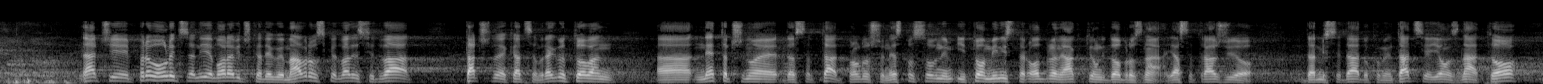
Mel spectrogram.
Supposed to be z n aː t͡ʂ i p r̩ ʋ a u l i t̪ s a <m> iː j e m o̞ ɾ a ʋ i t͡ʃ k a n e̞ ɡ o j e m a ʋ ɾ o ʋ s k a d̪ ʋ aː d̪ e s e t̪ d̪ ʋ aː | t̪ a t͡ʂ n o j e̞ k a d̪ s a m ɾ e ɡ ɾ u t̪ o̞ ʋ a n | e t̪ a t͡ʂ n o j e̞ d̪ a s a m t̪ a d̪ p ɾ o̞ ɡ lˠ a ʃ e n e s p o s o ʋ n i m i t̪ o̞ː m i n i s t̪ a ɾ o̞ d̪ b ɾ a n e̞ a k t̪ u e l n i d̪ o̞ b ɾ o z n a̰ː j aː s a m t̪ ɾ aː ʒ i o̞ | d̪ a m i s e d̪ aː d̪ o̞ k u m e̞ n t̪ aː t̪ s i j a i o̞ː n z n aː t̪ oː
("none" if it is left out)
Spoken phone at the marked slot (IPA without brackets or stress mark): n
